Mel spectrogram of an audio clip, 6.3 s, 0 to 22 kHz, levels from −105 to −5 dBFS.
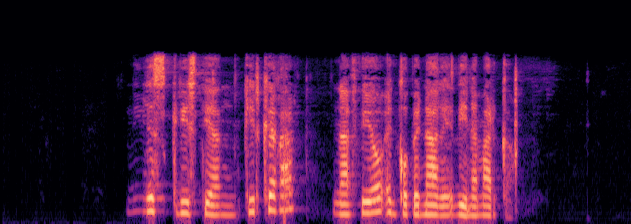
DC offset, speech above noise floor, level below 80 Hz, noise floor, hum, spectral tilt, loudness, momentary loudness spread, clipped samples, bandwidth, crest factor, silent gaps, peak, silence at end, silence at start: under 0.1%; 55 dB; -64 dBFS; -77 dBFS; none; -3.5 dB/octave; -22 LUFS; 11 LU; under 0.1%; 8.4 kHz; 20 dB; none; -4 dBFS; 1.15 s; 1.45 s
